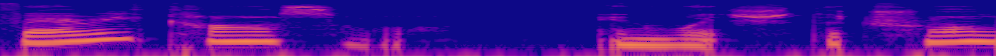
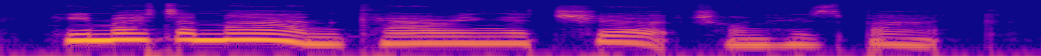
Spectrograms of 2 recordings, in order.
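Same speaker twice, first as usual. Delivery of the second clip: usual speaking voice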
